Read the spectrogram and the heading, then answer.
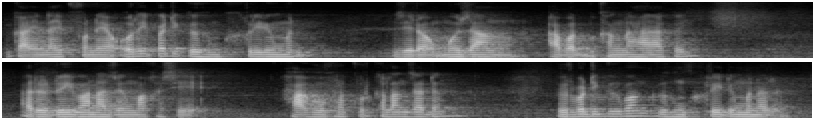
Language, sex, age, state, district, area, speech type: Bodo, male, 18-30, Assam, Chirang, rural, spontaneous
